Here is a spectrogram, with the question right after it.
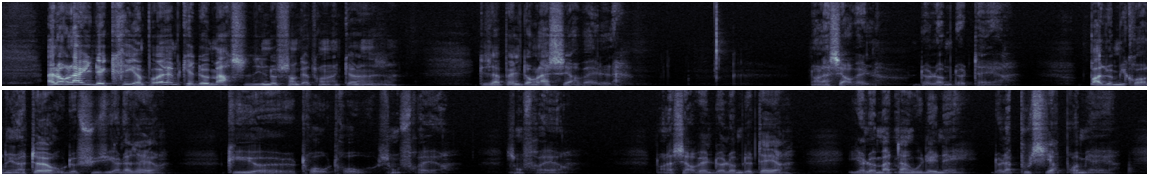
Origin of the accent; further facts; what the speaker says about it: Hauts-de-France, France; born there; C'est parce que je suis timide, moi, je suis né dans le Nord. Je suis né sur un tas de charbon, ouais.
